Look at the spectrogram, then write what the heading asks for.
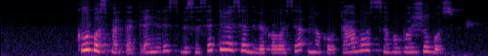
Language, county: Lithuanian, Vilnius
